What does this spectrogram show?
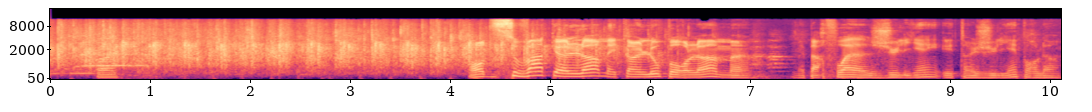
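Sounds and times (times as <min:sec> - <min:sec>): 
audience applause: 0:00.0 - 0:06.7
speech: 0:00.4 - 0:00.8, 0:04.2 - 0:10.1.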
